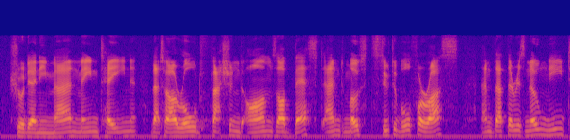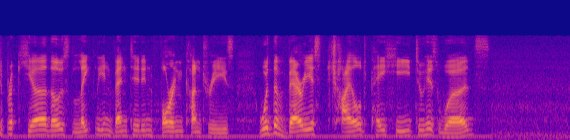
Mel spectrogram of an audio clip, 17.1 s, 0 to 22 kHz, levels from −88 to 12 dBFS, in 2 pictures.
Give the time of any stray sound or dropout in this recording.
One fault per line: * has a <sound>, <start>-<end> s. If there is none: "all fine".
all fine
